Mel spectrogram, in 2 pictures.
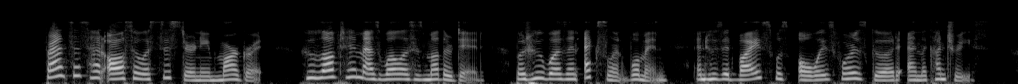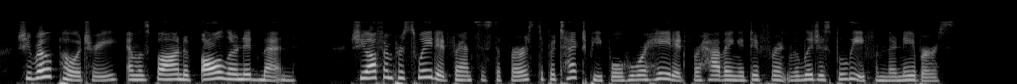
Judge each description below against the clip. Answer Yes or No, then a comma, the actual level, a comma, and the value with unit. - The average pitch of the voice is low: No, high, 225 Hz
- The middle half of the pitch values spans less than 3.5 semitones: No, average, 4.3 semitones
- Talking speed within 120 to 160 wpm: No, average, 185 wpm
